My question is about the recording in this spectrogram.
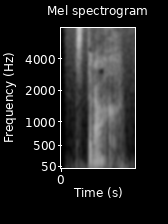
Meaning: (noun) 1. fear 2. risk, peril; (adverb) awfully
- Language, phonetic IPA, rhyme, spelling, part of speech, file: Russian, [strax], -ax, страх, noun / adverb, Ru-страх.ogg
